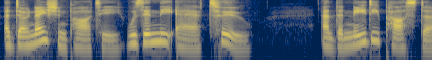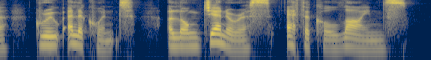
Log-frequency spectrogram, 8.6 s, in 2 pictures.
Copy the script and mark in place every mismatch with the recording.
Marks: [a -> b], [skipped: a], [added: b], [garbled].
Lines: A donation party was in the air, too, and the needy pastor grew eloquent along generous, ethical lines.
A donation party was in the air, too, and the needy pastor grew eloquent along generous, ethical lines.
